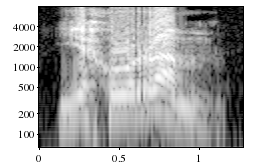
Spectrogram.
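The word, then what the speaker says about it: יורם: khets dan mem final yoram jadi membacanya yo vokal panjang atau yang tetap mempertahankan Yod h-nya menjadi yoram ya seperti di sini yehoram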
